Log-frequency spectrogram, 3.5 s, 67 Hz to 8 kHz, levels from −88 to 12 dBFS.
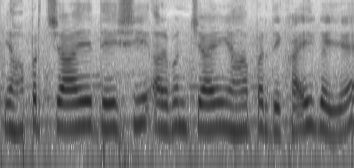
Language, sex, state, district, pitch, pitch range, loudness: Hindi, female, Haryana, Charkhi Dadri, 210 Hz, 205-220 Hz, -13 LUFS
